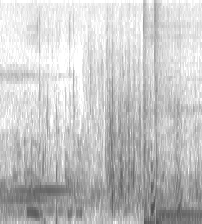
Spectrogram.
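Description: Film soundtrack for an underwater scene: soft gliding, wavering tones, like whale calls, over music. About three seconds in, a loud deep sustained drone comes in.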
